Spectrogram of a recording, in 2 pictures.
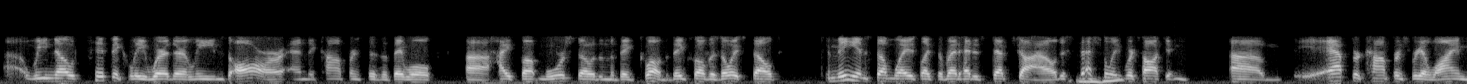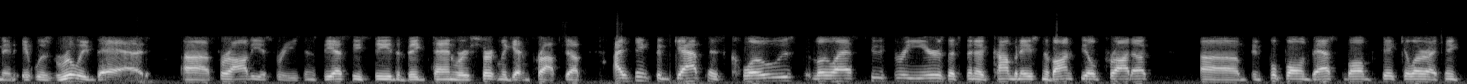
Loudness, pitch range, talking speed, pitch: -19 LUFS, 120-140 Hz, 185 wpm, 130 Hz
